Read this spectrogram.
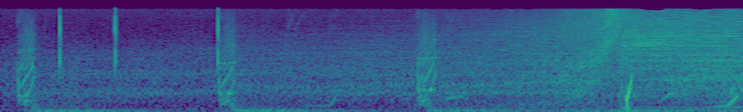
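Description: A game countdown chimes once per second.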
